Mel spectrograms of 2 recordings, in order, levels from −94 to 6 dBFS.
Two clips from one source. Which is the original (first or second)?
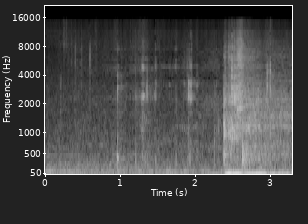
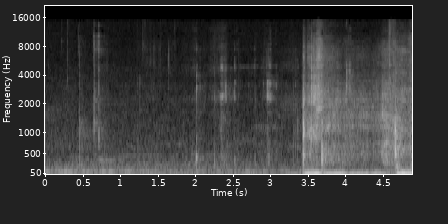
first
